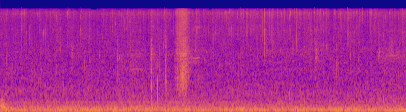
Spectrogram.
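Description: Light cold drizzle pattering on ice-coated patio furniture and frozen ground: an even, faint hiss with scattered small ticks, and one brief louder hiss a little before the middle.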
